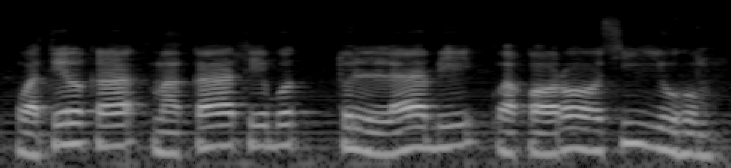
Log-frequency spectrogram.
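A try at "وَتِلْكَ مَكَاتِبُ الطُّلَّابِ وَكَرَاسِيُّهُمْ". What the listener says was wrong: Karo bukan koro ya. Iya.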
